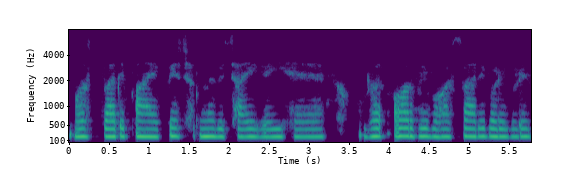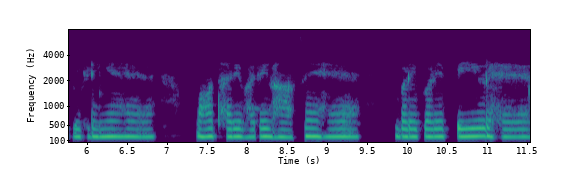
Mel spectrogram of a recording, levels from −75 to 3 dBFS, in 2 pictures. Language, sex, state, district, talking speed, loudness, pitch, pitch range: Hindi, female, Jharkhand, Sahebganj, 150 wpm, -28 LUFS, 200 Hz, 200-205 Hz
